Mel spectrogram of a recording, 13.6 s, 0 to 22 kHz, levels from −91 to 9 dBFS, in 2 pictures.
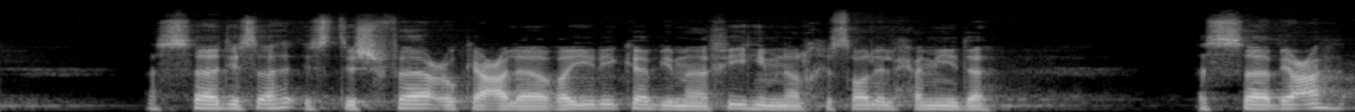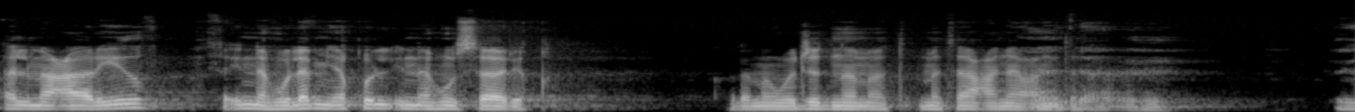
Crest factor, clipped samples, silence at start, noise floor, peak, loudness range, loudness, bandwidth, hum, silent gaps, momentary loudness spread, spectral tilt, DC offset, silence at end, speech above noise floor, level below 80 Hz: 18 dB; under 0.1%; 0.75 s; -67 dBFS; -2 dBFS; 6 LU; -21 LUFS; 13 kHz; none; none; 11 LU; -5.5 dB/octave; under 0.1%; 0 s; 47 dB; -66 dBFS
